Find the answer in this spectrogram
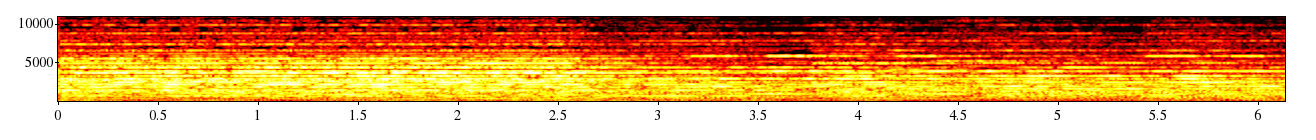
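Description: The 1956 Aeolian-Skinner pipe organ, Opus 1275, playing full sustained chords over deep pedal bass notes. The pedal bass drops out about halfway, and the lower parts then move in shorter notes.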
